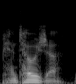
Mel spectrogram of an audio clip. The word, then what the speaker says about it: Pantoja: And then we have the two championship fights, which is Brandon Moreno, who's minus 200, who's taking on Alejandro Pantoja. Is that, I'm saying that right? – Alexandre Pantoja. – Pantoja.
